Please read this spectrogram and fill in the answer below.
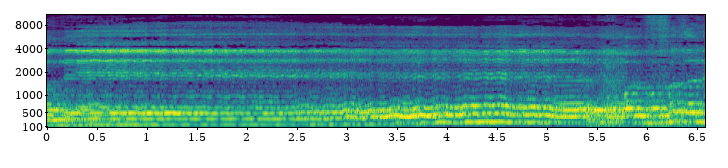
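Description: A man chanting devotional verses unaccompanied into a microphone, holding long, wavering melodic notes.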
